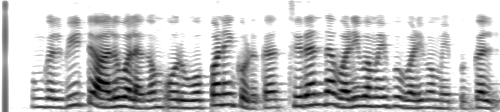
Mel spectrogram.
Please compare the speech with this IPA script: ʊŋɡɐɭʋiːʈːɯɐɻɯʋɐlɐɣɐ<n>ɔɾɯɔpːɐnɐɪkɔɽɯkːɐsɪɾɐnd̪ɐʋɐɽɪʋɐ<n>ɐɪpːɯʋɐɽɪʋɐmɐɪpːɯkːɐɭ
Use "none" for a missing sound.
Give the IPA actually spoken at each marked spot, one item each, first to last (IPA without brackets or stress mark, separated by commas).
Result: m, m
